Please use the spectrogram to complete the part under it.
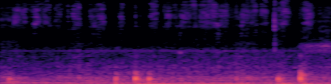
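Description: A capital account being written on a board during an accounts class, with soft scratchy marker or chalk strokes and a few light taps, close and quiet, no talking.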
